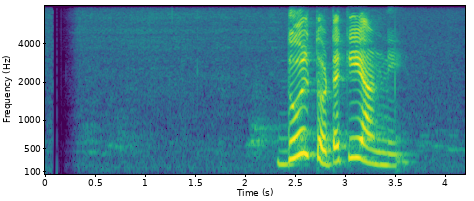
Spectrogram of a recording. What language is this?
Sinhala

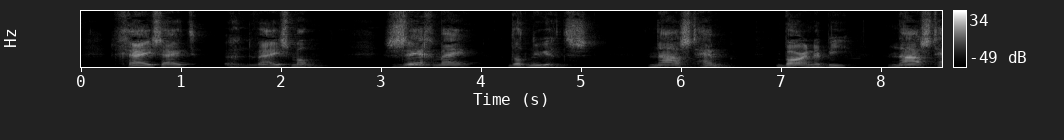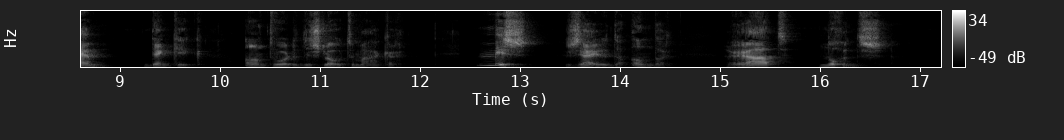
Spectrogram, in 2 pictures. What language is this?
Dutch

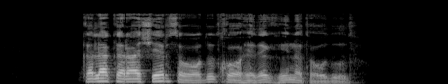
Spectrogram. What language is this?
Torwali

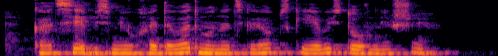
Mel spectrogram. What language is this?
Georgian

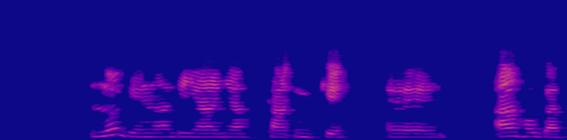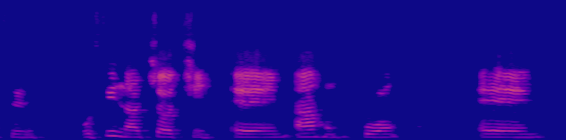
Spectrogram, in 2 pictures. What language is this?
Igbo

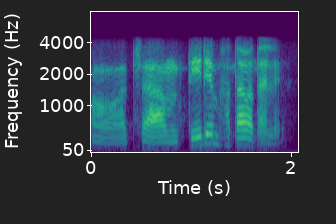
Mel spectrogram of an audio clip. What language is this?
Santali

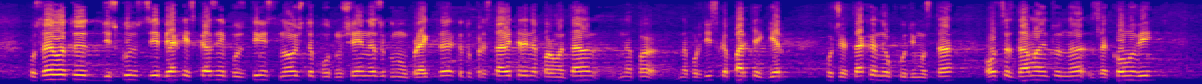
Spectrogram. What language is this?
Bulgarian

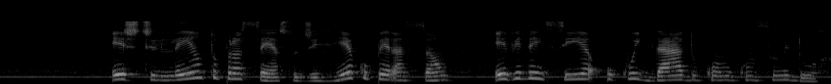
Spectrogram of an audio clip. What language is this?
Portuguese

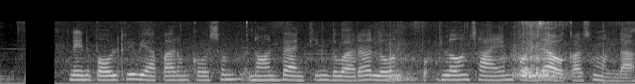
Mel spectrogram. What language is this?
Telugu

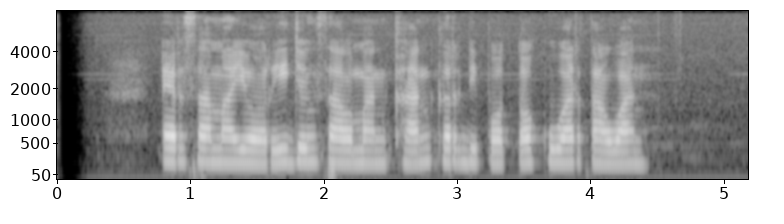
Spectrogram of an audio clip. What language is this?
Sundanese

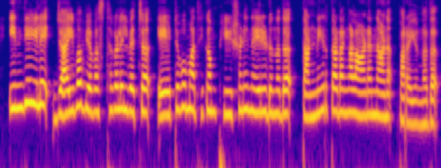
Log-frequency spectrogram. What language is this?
Malayalam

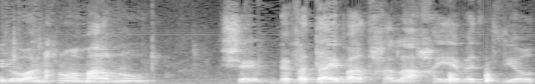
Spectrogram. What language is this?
Hebrew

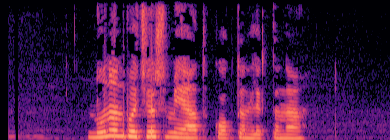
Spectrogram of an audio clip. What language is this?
Mari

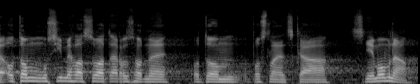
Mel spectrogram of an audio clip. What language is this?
Czech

